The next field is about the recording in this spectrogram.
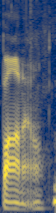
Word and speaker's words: Bono: Bono and The Edge. You're like, oh. – I believe it's pronounced Bono.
